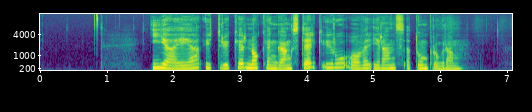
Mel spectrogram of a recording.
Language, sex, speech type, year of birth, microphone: Norwegian, female, read, 1970, Shure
